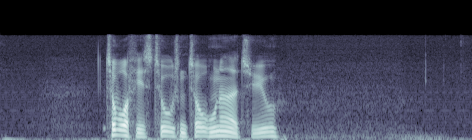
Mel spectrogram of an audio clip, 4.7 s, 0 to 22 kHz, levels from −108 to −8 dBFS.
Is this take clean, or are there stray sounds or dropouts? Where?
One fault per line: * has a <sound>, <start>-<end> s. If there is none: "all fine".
all fine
